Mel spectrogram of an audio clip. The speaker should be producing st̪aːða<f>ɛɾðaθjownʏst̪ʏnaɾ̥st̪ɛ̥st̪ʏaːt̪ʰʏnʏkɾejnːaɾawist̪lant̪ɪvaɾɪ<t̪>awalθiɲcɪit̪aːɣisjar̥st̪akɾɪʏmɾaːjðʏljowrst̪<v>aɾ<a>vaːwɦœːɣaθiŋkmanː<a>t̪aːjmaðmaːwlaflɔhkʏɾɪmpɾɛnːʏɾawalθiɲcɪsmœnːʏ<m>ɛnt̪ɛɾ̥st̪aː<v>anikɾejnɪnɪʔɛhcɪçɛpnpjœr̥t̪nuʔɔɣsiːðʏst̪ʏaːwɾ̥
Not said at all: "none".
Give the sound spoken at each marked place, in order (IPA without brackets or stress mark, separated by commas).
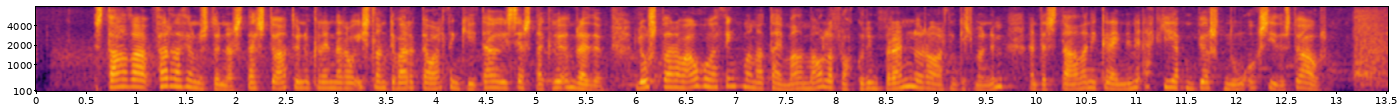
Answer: f, t̪, v, a, a, m, ð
